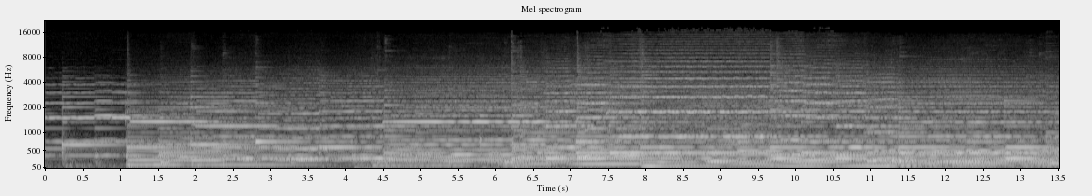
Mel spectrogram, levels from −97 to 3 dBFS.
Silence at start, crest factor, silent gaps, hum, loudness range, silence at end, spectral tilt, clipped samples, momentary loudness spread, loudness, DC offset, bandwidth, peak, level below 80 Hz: 0 s; 16 dB; none; none; 4 LU; 0 s; -6 dB/octave; under 0.1%; 6 LU; -25 LUFS; under 0.1%; 16 kHz; -10 dBFS; -52 dBFS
